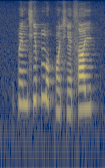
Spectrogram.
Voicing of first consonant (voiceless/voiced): voiceless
